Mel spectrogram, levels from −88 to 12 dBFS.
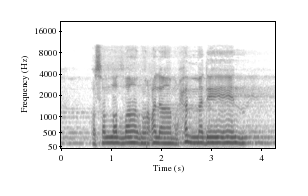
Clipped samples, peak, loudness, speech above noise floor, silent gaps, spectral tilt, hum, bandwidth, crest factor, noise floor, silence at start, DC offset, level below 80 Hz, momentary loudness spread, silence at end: under 0.1%; -12 dBFS; -26 LUFS; 23 dB; none; -6.5 dB/octave; none; 10.5 kHz; 16 dB; -49 dBFS; 0 s; under 0.1%; -66 dBFS; 9 LU; 0 s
